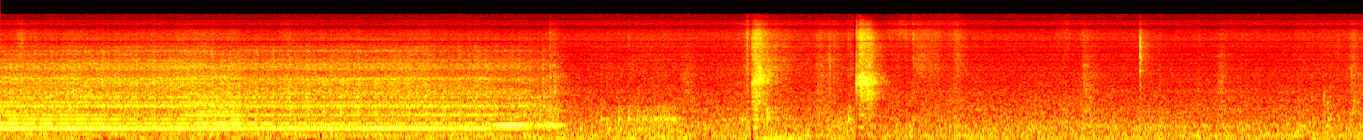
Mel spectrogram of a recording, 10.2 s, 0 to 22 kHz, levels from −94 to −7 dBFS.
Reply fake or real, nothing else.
fake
